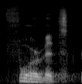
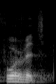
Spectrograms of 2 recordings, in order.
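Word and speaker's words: Forwitz (פֿאָרווערטס): The Forward, pronounced Forwitz, Forwitz in Yiddish.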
